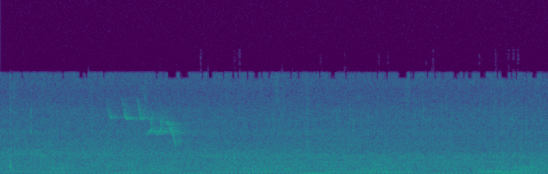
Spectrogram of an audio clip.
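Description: Vehicle engine running low and steady, with a light wash of outdoor noise. A short, high descending chirp about a second in.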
